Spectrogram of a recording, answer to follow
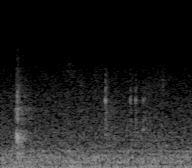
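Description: Quiet room tone with a low hum and a few faint, irregular clicks. The sharpest click comes about a quarter second in, and a small cluster follows near the end.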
